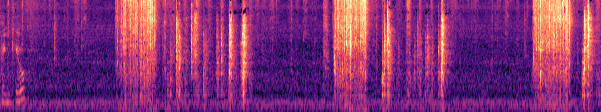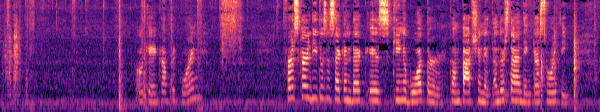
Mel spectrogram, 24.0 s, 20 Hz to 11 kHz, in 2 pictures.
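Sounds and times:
cards being shuffled: 1.3 - 9.0, 9.8 - 12.6.

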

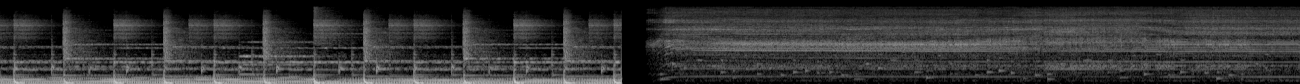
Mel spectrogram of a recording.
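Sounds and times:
background music: 0.0 - 6.2
small fan motor whine: 6.6 - 13.0.

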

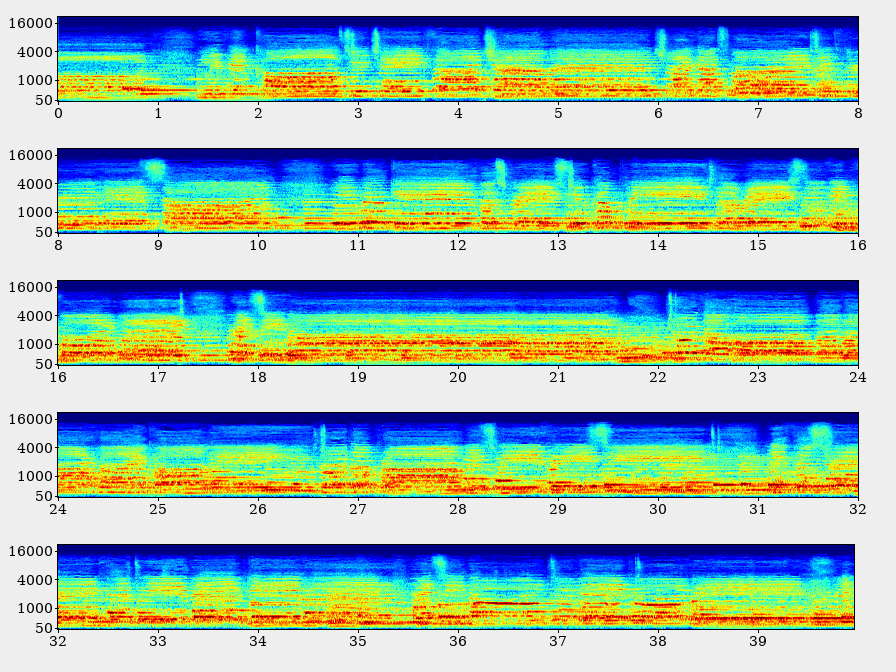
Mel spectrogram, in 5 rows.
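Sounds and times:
choir singing a hymn: 0.0 - 39.9.

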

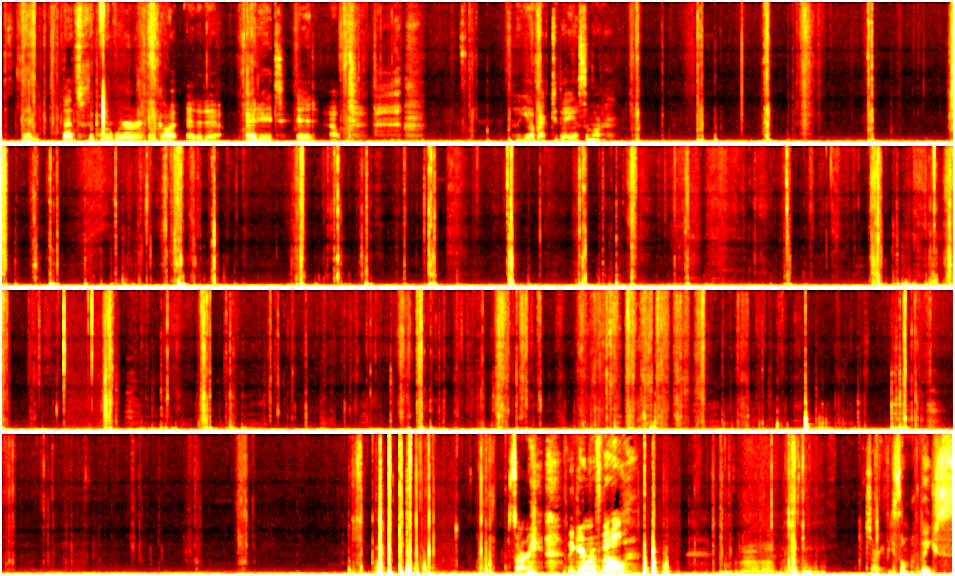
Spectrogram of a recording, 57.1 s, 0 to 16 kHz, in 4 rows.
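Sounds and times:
low steady hum: 0.0 - 57.0.

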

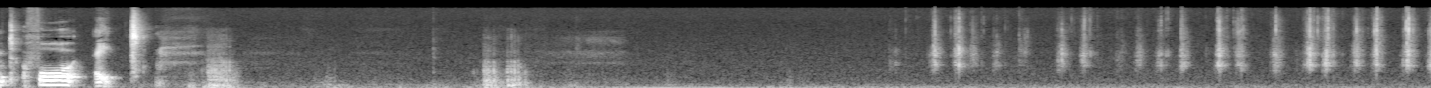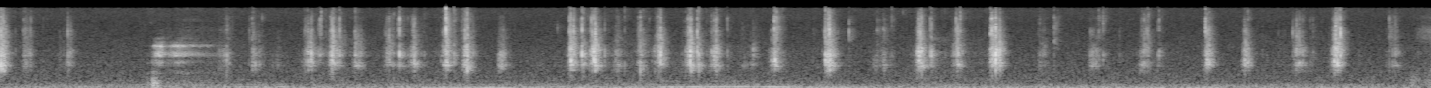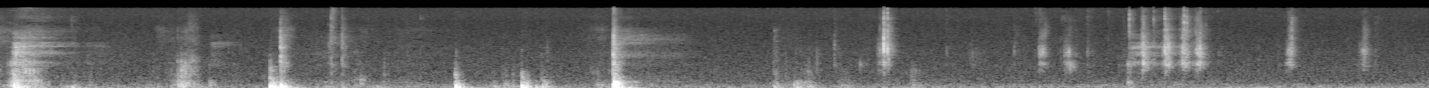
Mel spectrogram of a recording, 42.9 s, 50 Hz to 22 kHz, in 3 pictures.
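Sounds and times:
plastic puzzle cube clicking: 8.9 - 15.1, 16.5 - 28.4, 37.3 - 37.6, 39.0 - 40.8.

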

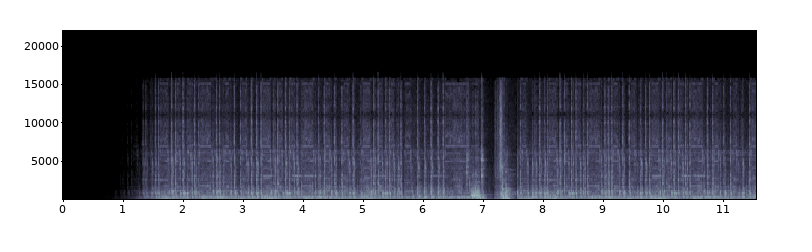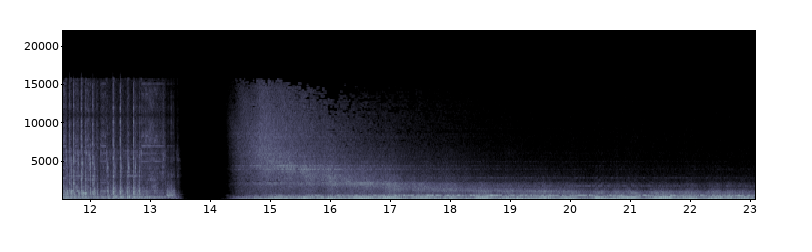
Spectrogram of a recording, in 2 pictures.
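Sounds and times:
rapid mechanical clicking: 1.0 - 13.5.

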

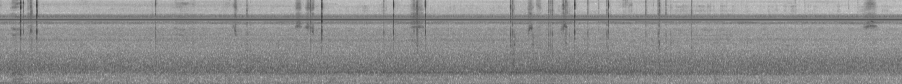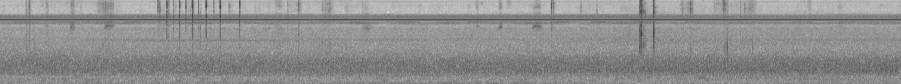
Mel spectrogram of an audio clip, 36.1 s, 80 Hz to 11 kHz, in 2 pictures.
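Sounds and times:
high-pitched whine: 0.0 - 36.0
small clicks: 0.4 - 0.8, 30.8 - 31.2.

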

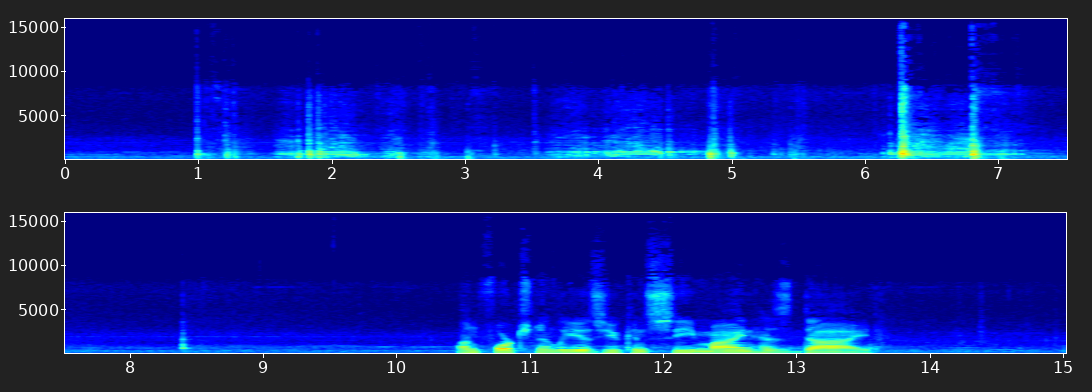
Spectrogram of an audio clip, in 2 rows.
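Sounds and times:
faint low hum: 0.0 - 15.0
plastic scraping and rubbing: 1.0 - 5.6, 6.2 - 7.2.

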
